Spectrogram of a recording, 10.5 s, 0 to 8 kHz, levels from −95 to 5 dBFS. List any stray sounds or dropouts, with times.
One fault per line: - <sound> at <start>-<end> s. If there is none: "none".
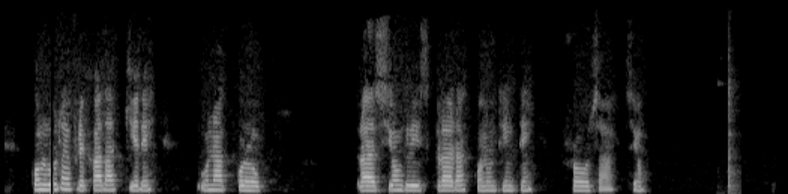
- dropout at 0.7-0.7 s
- thud at 9.6-9.9 s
